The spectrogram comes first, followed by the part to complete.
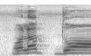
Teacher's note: তাজদিদ আছে 2 বার পড়তে হবে, লাম 2 বার পড়তে হবে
